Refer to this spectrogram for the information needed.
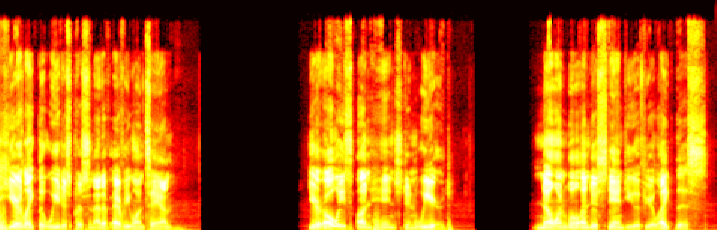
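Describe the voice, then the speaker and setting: Woman as skeptical cartoon character, low voice, lively swings, blunt, teasing. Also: a little slow, pauses often, no room sound.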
